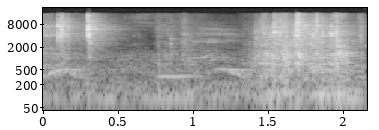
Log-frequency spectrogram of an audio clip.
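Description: Makeup brush handles clicking and clattering against each other as a bundle of brushes is handled and pushed into a fabric cosmetic bag: two quick clicks at the start, then a longer clatter and rustle in the second half.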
